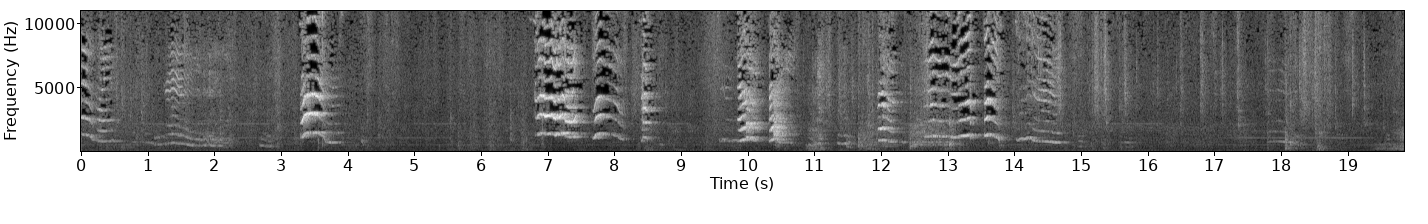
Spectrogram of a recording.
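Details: Labrador retriever puppies from a B litter playing together, letting out bursts of high, squeaky yelps and whimpers, several in quick succession around seven and twelve seconds, with a steady low hum underneath.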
